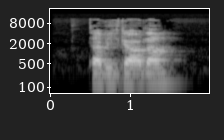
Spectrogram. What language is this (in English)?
Persian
